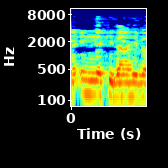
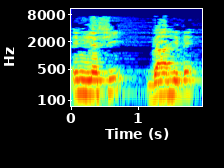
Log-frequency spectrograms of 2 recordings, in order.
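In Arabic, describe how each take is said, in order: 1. الكلمة الأولى فيها صوت k، وليس sh. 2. الكلمة الأولى فيها صوت sh، وليس k. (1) "يعني يريدون إنك ذاهبة" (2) "يبدلون الكاف إلى شين"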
